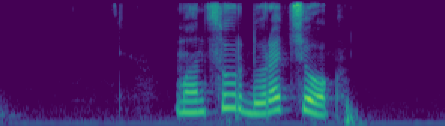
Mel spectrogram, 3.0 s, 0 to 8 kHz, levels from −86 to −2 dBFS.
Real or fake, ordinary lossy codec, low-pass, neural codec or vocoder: real; none; 7.2 kHz; none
